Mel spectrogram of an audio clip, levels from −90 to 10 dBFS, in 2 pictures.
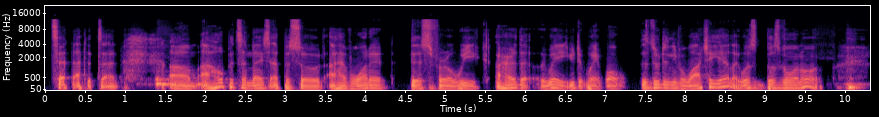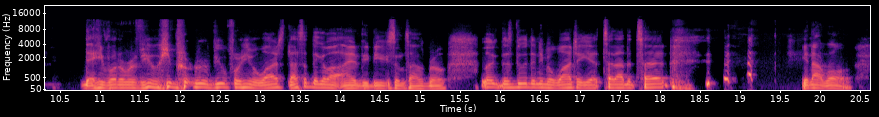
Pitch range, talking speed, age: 85-105 Hz, 210 wpm, 20-39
